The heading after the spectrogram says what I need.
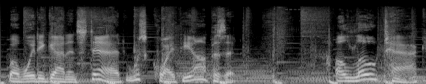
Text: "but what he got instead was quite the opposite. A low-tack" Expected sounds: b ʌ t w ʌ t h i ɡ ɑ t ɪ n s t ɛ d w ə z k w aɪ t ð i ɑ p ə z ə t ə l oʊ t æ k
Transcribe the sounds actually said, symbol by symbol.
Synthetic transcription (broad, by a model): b ʌ t w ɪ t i ɡ ɑ t ɪ n s t ɛ d w ə z k w aɪ t ð i ɑ p ə z ə t ə l oʊ t æ k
